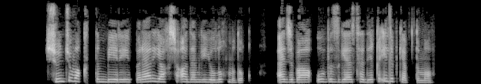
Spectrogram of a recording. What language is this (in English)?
Uyghur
